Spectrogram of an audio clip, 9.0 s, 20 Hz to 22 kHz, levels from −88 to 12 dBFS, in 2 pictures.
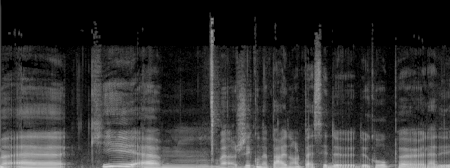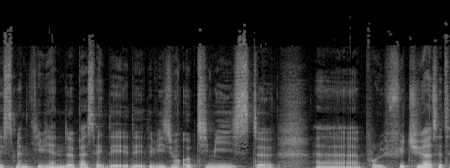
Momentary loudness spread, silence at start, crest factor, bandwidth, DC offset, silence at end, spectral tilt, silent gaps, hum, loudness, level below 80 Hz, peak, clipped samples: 9 LU; 0 s; 18 dB; 19 kHz; under 0.1%; 0 s; -5.5 dB/octave; none; none; -19 LUFS; -48 dBFS; -2 dBFS; under 0.1%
